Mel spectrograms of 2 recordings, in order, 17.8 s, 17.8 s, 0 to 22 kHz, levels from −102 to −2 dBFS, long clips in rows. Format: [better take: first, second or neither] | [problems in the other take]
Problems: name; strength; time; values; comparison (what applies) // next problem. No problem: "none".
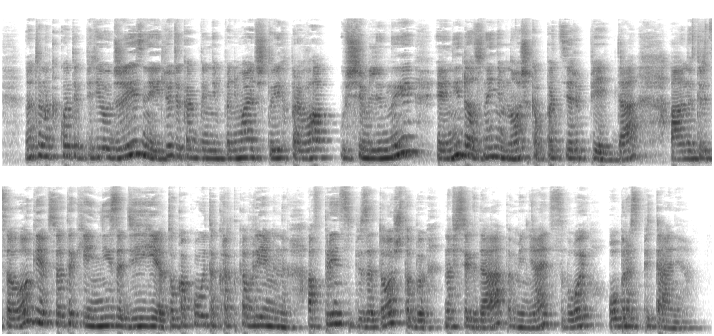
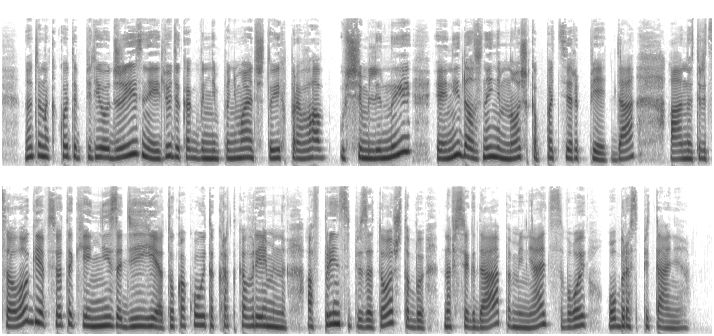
second | off-mic speech; far // room echo; very slight; dies away in 0.3 s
